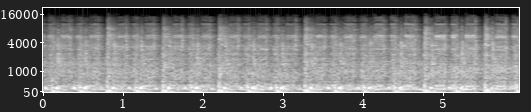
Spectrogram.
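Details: Late-1920s 7.5 hp Fairbanks Morse Z hit-and-miss engine, borrowed magneto, rebuilt oiler: low, uneven chuffing pops over dull clatter, firing in irregular bursts as the governor coasts; running normally.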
